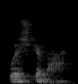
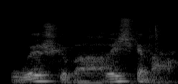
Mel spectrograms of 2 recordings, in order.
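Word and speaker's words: uisce beatha: Irish Gaelic people, and they had a term for it called Wishkaba. Wishkaba. Oh my. And that is spelled using characters that look like the modern day letters of UISCE for the Irish Gaelic and UISGE for the Scots Gaelic.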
